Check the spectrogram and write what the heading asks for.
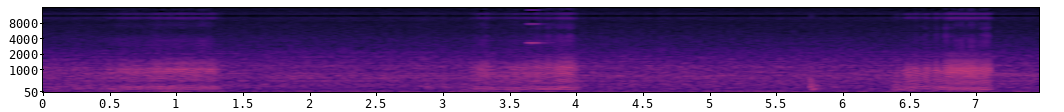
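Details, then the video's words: A pet Chihuahua snoring while dreaming: three breathy, rasping snores, roughly every two and a half to three seconds, each about a second long with a low droning hum beneath, quiet breathing between. "Snoring Chihuahua"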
